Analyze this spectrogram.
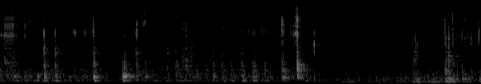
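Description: Knife cutting through set chana dal halwa on a steel plate: faint, irregular scrapes and clicks as the blade meets the plate, with the loudest click about three seconds in.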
